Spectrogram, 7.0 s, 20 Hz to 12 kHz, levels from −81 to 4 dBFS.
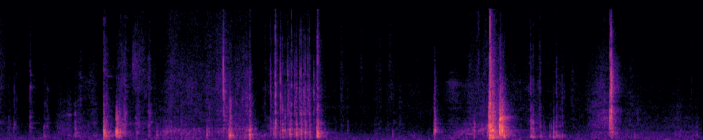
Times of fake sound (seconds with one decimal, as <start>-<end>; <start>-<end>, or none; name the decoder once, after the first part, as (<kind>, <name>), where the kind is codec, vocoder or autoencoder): none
